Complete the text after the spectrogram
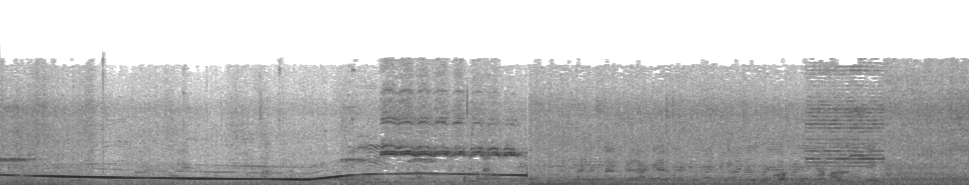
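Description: Traffic rumbles past on a road nearby.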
